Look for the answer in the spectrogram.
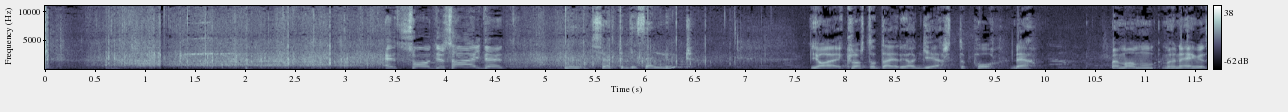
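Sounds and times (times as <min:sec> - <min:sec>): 
conference delegates applauding a decision: 0:00.0 - 0:07.4
speech: 0:03.4 - 0:06.5, 0:07.6 - 0:10.0, 0:10.6 - 0:11.6.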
